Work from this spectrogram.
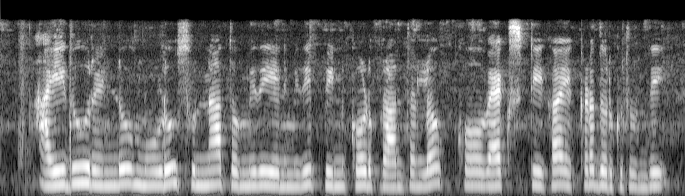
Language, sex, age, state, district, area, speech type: Telugu, female, 30-45, Andhra Pradesh, Visakhapatnam, urban, read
